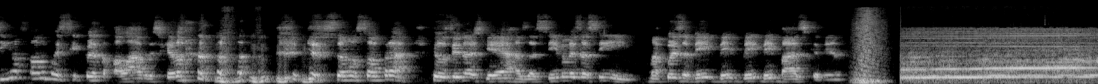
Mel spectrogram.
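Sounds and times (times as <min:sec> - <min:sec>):
speech: 0:00.0 - 0:08.8
laughter: 0:01.8 - 0:03.3
air raid sirens warning of missile attack: 0:09.0 - 0:10.9.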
